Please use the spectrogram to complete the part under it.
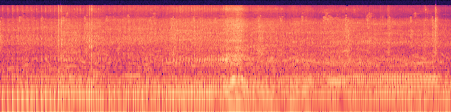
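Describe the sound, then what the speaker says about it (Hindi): A motorcycle engine revs hard for a wheelie attempt on a dirt road, a steady loud drone with a rising pitch sweep partway through, close by and running the whole time. "बाइक की विली चेक करना है"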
